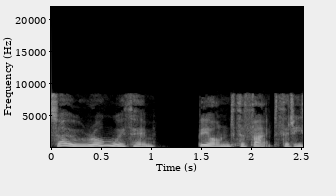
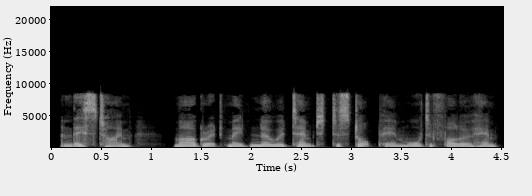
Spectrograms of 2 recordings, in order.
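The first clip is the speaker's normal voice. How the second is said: ordinary delivery, nothing marked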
